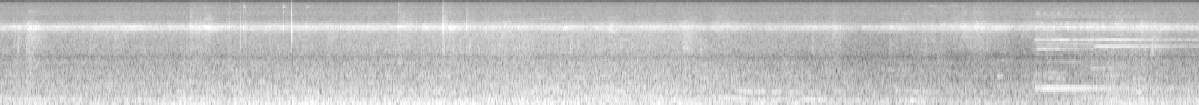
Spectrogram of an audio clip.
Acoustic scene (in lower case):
bus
